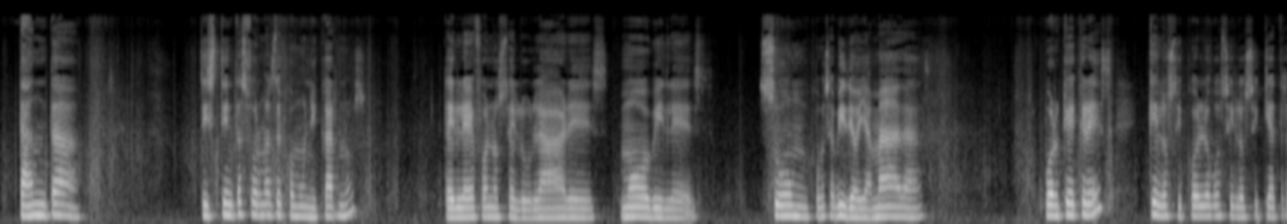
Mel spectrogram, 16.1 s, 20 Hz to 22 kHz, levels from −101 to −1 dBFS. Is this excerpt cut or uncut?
cut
